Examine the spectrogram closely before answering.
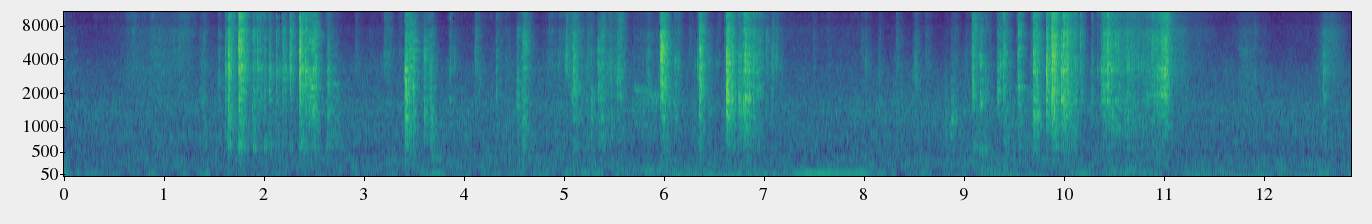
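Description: Irregular metal scraping strokes and light clinks: a steel rule scraping thick caked oil paste off the rear of a Kubota V2003 engine's housing. The strokes come in short runs, busiest around the middle and again in a cluster near the end.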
